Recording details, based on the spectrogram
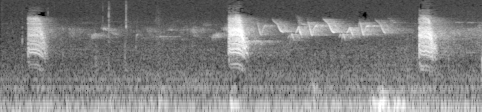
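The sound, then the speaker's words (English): A yellow-breasted chat gives three harsh, nasal, cat-like mewing calls spaced about two seconds apart, with fainter high chirps trailing between them over low background noise. “No, it the first one, especially of the chat, really sounds cat-like to me.”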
